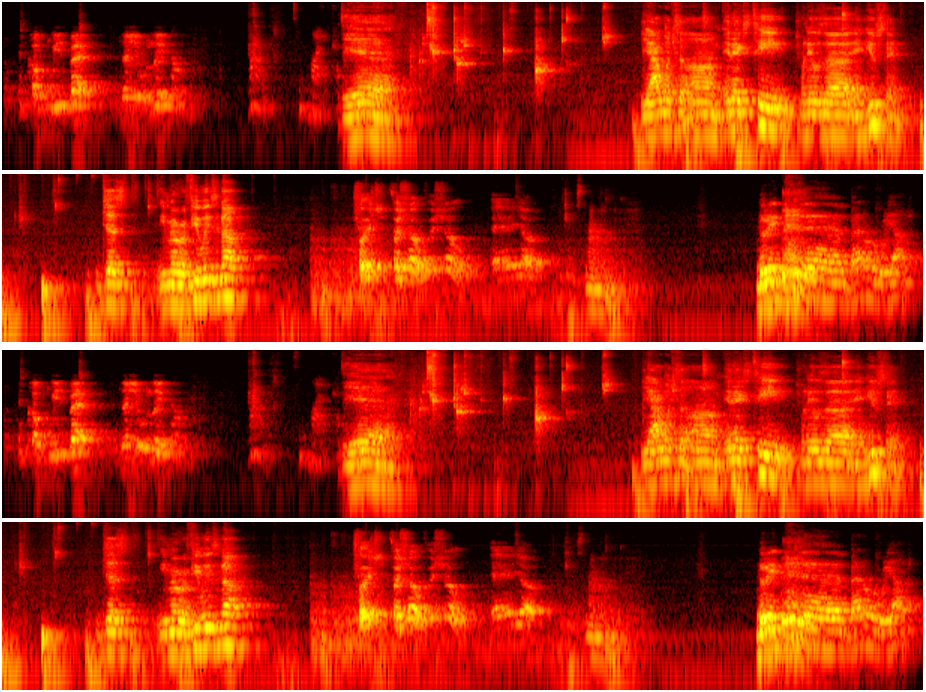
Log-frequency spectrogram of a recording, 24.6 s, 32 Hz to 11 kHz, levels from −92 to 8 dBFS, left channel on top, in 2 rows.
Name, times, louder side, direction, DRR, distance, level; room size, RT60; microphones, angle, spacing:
voice 1, 0.3-1.1 1.5-2.3 16.4-18.4 18.8-19.4, right 2 dB, 50° right, -4 dB, 1.4 m, -30 dB
voice 2, 4.5-5.3 8.5-12.0 13.5-13.9 14.3-15.5 20.1-20.6 22.7-23.0, left 1 dB, 40° left, 3 dB, 0.4 m, -26 dB
sound 1, 5.2-14.3, equal, 5° right, 0.8 m, -41 dB
sound 2, 7.5-23.2, equal, 75° right, 0.9 m, -43 dB
voice 3, 22.3-24.4, right 3 dB, 35° right, -1 dB, 0.5 m, -24 dB
2.9 x 2.4 x 3.4 m, 0.80 s
head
